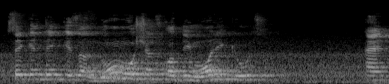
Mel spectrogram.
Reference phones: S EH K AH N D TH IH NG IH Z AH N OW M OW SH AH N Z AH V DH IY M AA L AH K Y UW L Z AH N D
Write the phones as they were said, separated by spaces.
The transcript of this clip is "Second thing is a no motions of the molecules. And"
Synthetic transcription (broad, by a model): S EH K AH N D T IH NG IH Z AH N OW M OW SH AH N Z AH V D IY M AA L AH K Y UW L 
